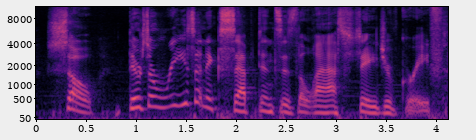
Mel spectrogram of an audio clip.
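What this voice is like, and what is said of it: Usual voice. Nothing is said of it.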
